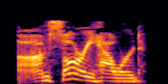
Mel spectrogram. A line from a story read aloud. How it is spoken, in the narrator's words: Theo shouts at the door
